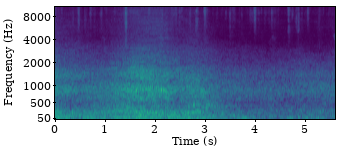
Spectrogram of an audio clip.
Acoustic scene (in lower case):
street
